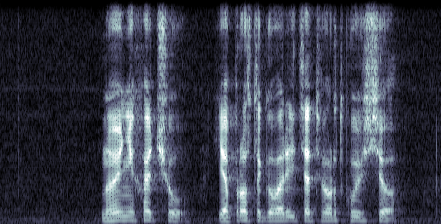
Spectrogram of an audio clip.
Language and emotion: Russian, neutral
